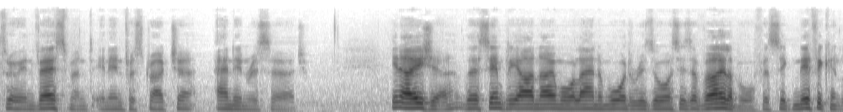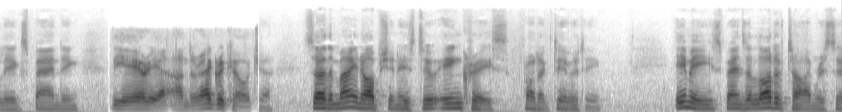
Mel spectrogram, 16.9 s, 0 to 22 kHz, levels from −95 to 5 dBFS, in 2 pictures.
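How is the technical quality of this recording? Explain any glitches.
One glitch spoils the recording's quality. From 9.52 to 11.03 s the sound turns dull, cut above 7.6 kHz after a 20 ms gap. The likely cause is an input switched to a poorer device. Unlike a plain filter, it also brings a new noise floor and a level change of a few dB.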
